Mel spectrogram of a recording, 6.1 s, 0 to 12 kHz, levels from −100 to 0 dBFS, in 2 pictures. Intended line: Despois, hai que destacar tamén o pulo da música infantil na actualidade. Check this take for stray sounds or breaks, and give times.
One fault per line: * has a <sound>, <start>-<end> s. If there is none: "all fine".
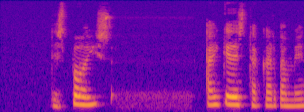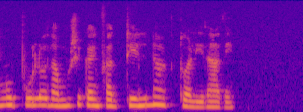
all fine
